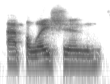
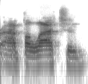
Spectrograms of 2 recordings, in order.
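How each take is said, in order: First: The word is said the general, widespread way. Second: The word is said the local regional way.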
